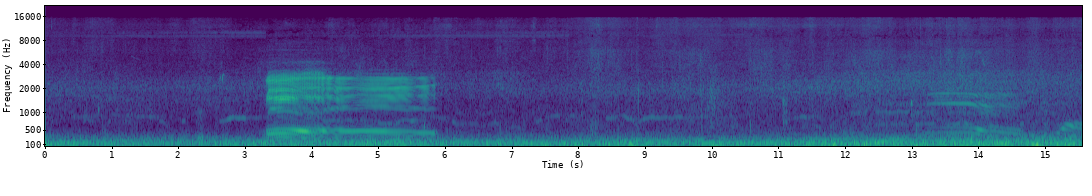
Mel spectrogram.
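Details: Grazing cow lets out a loud, drawn-out moo lasting about two seconds, rich and droning with a slight upward bend, followed much later by a fainter short moo, against steady low-pitched background hum.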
